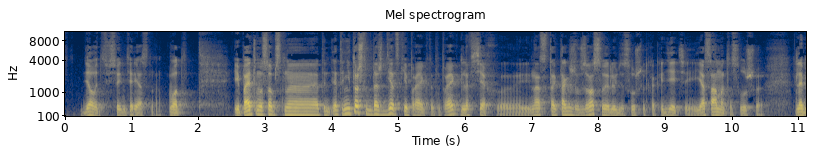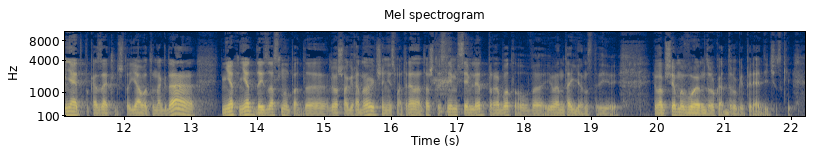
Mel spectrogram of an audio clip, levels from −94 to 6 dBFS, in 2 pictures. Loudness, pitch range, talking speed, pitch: -22 LUFS, 85-110 Hz, 195 wpm, 95 Hz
